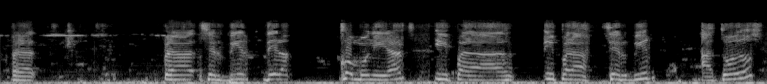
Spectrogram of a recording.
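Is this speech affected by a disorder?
Yes: Down syndrome; 24 years old; frequent word and phrase repetitions, fillers, hesitations, fragmented sentences.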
